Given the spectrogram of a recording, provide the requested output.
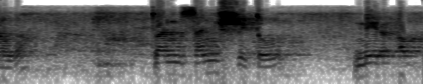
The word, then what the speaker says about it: संशितो: जैसा उच्चारण होगा तन संशितो निर सं का अनुस्वार जो है वो संशय जैसा उच्चारित करना संशितो फिर निरवकाश निरवकाश तयानी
